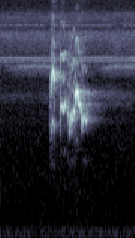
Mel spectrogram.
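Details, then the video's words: Sooty-headed bulbul in natural voice, used to prompt birds to sing: one compact burst of rapid, bubbly high notes lasting under half a second against a quiet background. "SUARA ASLI PIKAT BURUNG KUTILANG"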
